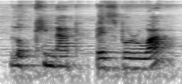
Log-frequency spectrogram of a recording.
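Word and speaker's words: Lakshminath Bezbaroa: not being of course asami's people pronounce this name as lokhinat bisburuwa but we will go with lakshmi not bisporuwa lokkinat bisburva's work started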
